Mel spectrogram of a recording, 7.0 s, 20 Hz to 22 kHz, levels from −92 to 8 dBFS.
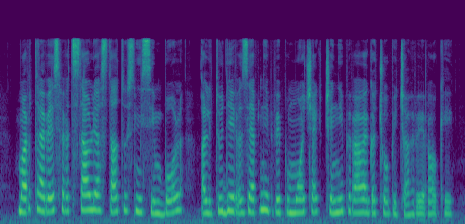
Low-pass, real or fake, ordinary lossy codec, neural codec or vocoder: none; real; none; none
